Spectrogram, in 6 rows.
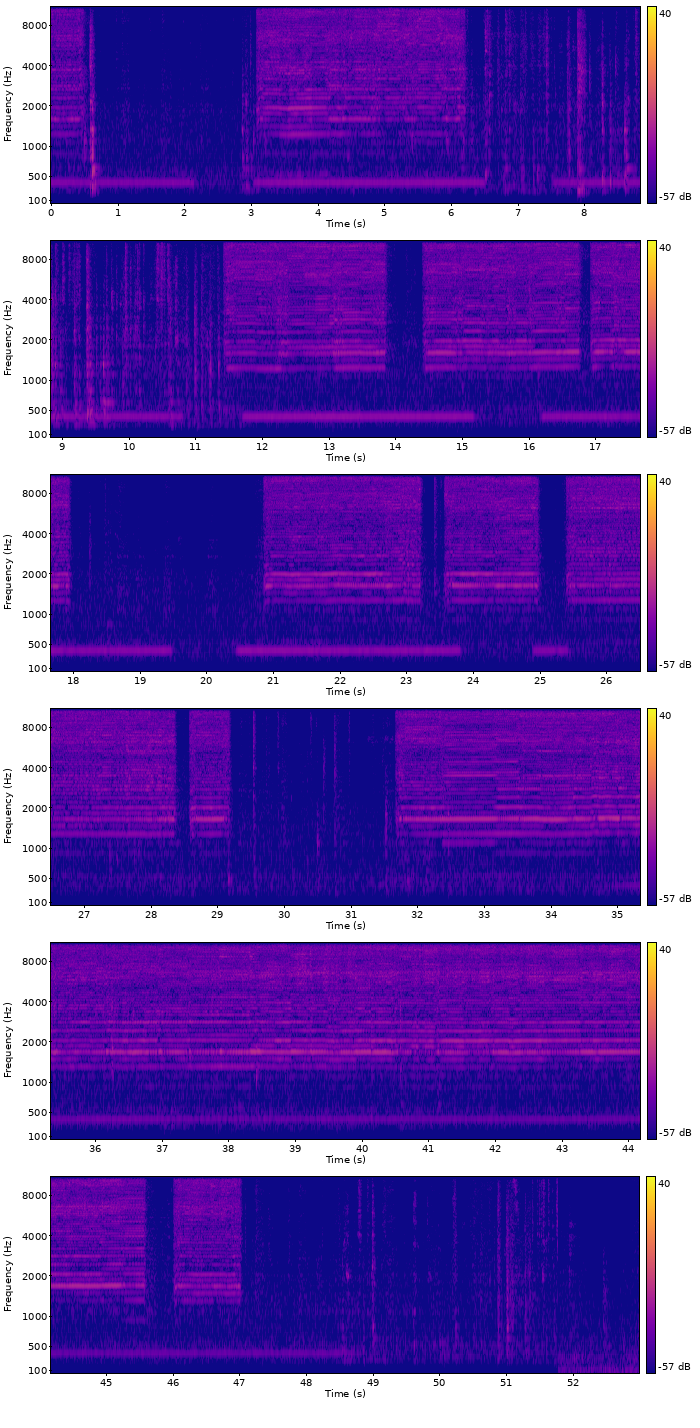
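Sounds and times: electric hair clippers buzzing: 0.0 - 0.7, 3.1 - 6.4, 11.4 - 18.1, 20.8 - 29.3, 31.7 - 47.2.

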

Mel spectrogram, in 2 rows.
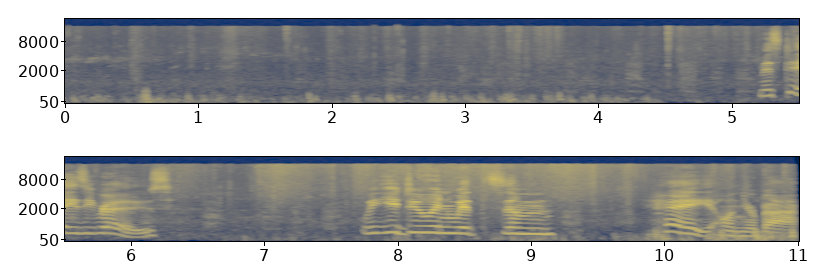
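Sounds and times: pony pulling hay: 6.3 - 11.0.

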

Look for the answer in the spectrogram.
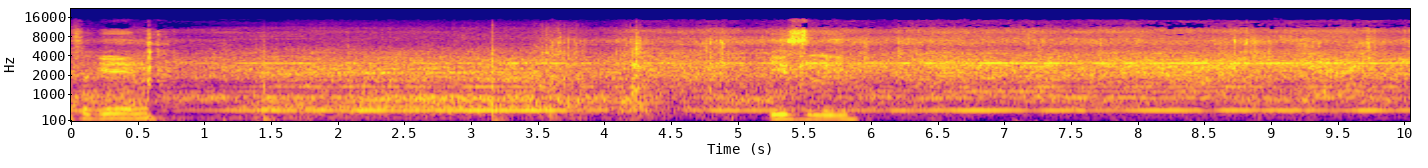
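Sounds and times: stick vacuum running: 0.0 - 10.0.

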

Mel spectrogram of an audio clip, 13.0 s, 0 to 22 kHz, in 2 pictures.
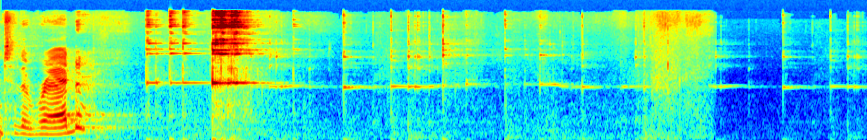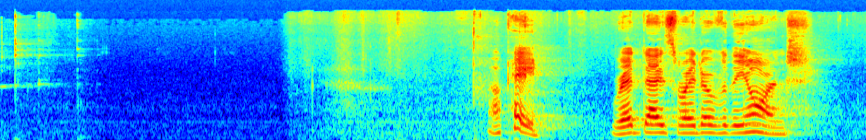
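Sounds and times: metal spoon clinking glass jar: 1.1 - 7.3.

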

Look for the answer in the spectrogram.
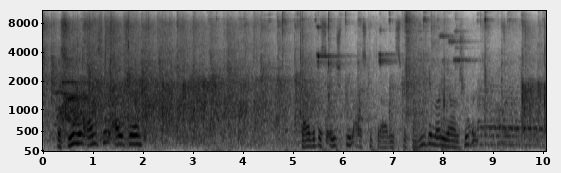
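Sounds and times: applause in large hall: 0.0 - 5.8, 9.4 - 10.0.

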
